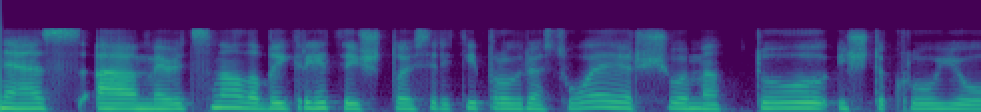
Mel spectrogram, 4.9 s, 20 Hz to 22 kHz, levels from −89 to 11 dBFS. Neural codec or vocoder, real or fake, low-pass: codec, 16 kHz, 0.7 kbps, FocalCodec; fake; 7.2 kHz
